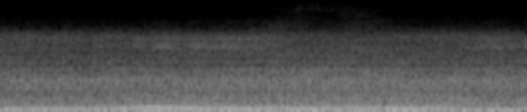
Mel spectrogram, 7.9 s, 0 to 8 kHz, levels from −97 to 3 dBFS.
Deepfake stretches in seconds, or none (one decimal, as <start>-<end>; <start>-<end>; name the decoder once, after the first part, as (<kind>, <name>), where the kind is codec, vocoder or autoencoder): 0.0-7.9 (vocoder, BigVGAN v2)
